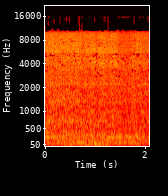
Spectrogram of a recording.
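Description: Loud, steady rushing noise with a low hum under it.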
